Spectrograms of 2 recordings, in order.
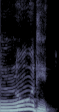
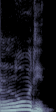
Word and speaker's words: Nurit: Meu nome é Nurit. É, se pronuncia Nurit. É, é Nurit. Isso. Às vezes eu já ouvi falar Nuri. É, é, parece sem o T.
